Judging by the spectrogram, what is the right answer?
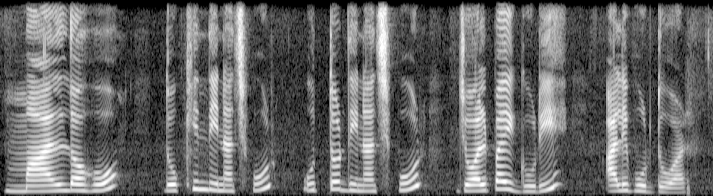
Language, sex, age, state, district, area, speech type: Bengali, female, 18-30, West Bengal, Jhargram, rural, spontaneous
